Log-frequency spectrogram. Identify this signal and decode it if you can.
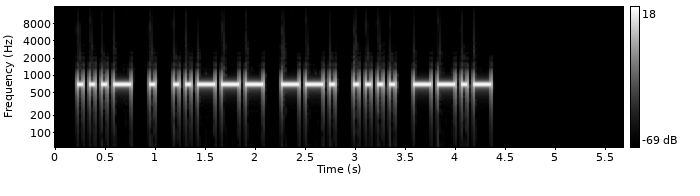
Morse code, heard as a keyed tone, about 20 wpm, 700 Hz. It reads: VE2GHQ
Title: DXCC-100 Call Signs - 6 Characters - 20wpm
